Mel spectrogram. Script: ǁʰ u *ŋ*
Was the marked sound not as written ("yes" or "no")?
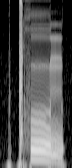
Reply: yes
